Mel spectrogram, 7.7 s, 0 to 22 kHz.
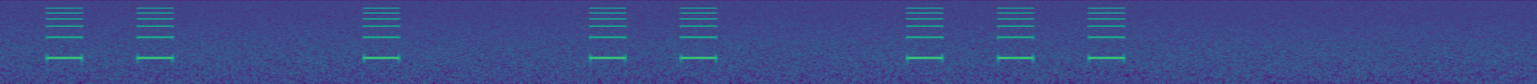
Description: Beep code, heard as beeps from a small speaker, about 1380 Hz. 2-1-2-3. In Phoenix BIOS tables: ROM copyright notice check failure.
